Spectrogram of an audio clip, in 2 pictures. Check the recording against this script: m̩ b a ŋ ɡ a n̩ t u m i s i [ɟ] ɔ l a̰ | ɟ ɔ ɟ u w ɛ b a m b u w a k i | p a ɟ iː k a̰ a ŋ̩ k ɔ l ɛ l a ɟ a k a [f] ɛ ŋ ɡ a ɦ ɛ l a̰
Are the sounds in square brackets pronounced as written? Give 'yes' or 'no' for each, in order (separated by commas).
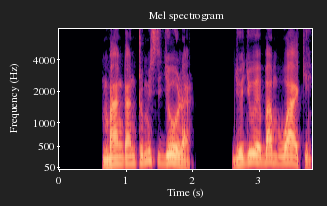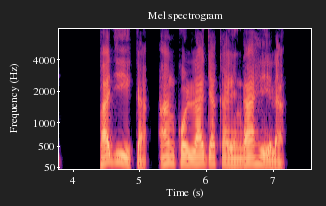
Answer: yes, no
